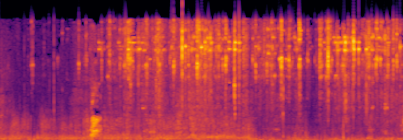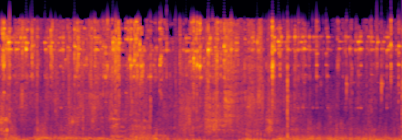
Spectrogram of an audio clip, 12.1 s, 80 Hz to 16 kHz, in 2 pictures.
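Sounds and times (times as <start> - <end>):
dogs scuffling: 1.2 - 12.0
dog yipping: 1.3 - 1.6.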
